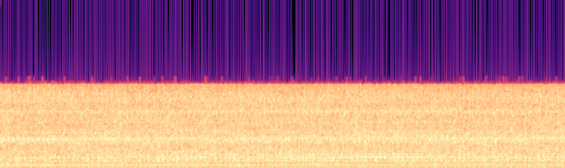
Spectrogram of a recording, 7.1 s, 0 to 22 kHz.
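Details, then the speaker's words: Goofy Cart 2 small engine after fitting a new idler pulley: steady high-pitched buzz with a raspy, rattly edge; the noise is not from the pulley as first thought, so it is suspected to come from the gearbox or clutch, source unknown. "well it works and now I'm thinking that noise is not from this like I thought it was so it's either from the box or from the clutch we'll have to find that out"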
